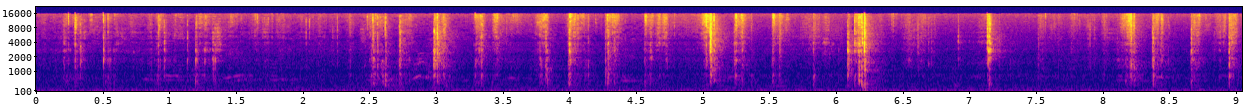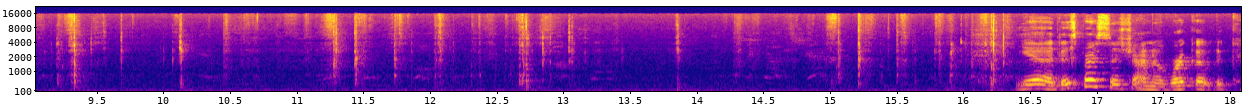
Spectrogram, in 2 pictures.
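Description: Playing cards are laid down and slide with soft taps on a table.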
